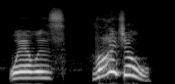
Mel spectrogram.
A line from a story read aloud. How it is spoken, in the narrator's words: Charlie cried out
